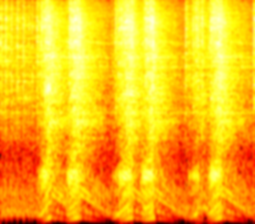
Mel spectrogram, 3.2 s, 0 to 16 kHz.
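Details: Kraftworld KW-5800 58cc Chinese chainsaw, previously run on straight fuel, no air filter, damaged clutch: small two-stroke buzz at idle with quick rev sweeps about once a second, settling back cleanly; engine idles and revs properly.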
